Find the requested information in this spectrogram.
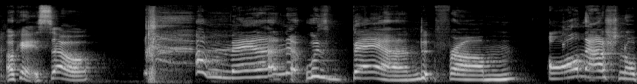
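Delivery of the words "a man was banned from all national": laughing through the words. Real, not acted. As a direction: giggle while saying it. Laughing while telling story.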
